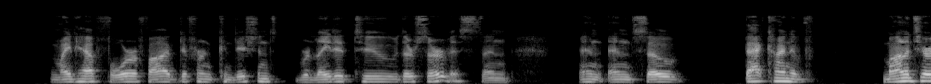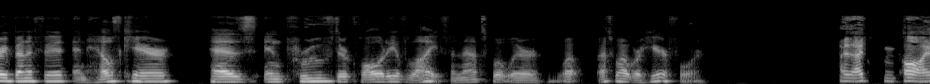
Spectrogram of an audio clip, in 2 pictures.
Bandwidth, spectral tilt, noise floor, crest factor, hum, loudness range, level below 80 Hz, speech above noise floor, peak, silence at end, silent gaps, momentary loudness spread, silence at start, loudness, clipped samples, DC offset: 10.5 kHz; -6 dB/octave; -78 dBFS; 20 dB; none; 8 LU; -68 dBFS; 54 dB; -4 dBFS; 0 s; none; 13 LU; 0.5 s; -24 LUFS; under 0.1%; under 0.1%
